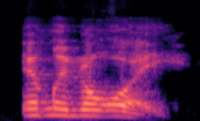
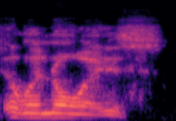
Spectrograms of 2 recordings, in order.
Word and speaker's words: Illinois: an idiot who was raised in uh it's Illinois is the correct pronunciation but he has he has the uh the uh he he he chooses the white trash version which is Illinois oh S at the end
